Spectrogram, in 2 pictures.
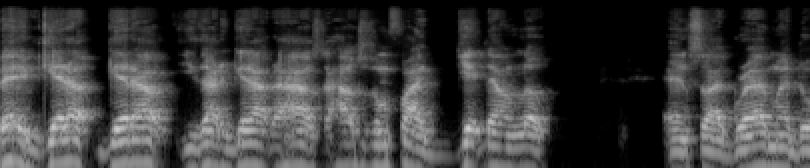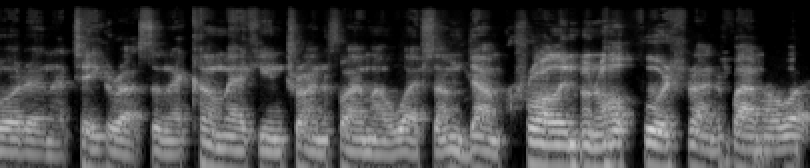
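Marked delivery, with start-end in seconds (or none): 0.0-4.1 put-on hurried, urgent, alarmed screaming. Recounting crawling through a burning house, speaker re-enacts screaming at his wife. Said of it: "I'm screaming at my wife".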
